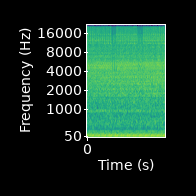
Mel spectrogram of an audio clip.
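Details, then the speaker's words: BMW M6 with the S63 twin-turbo V8 and a multiple-cylinder misfire, idling: lumpy, uneven, shaking beat under a steady drone. Coil 6 had no control signal from the ECU at pin 2. "And yes, the engine is shaking for sure."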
